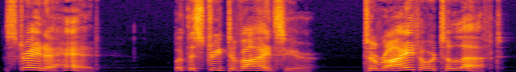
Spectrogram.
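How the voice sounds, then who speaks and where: A humble, deferential cab driver, played by a male reader asks for directions. His voice is bright and moves up and down freely. He sounds polite and a little confused. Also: sits high, huge pitch swings, slow, voice pushed up, heavily acted. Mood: puzzled.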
